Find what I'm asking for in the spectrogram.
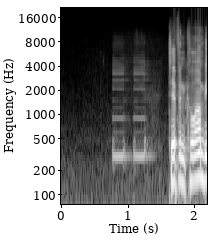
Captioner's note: buzzer buzzes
